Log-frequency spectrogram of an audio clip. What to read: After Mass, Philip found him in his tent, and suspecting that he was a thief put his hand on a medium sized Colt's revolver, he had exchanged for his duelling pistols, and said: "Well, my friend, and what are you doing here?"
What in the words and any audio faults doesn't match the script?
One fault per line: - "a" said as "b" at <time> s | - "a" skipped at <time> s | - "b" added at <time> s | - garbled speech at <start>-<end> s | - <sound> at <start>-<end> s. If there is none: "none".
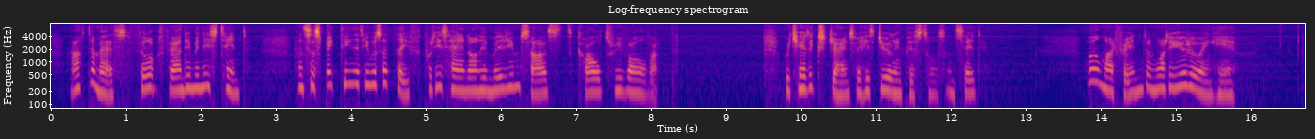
- "which" added at 9.8 s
